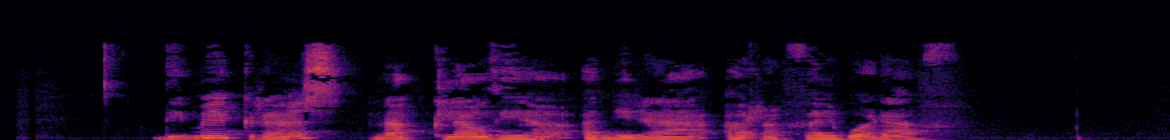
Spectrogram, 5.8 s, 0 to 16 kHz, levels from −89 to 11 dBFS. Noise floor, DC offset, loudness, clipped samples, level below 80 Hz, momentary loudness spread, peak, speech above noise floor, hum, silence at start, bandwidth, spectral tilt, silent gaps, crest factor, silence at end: -72 dBFS; under 0.1%; -32 LUFS; under 0.1%; -82 dBFS; 11 LU; -16 dBFS; 40 dB; none; 0.5 s; 11.5 kHz; -5 dB/octave; none; 18 dB; 1.1 s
